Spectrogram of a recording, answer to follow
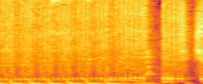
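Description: Electronic dance music: a fast, driving kick drum roll building up, which cuts off abruptly about one and a half seconds in for a short break.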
